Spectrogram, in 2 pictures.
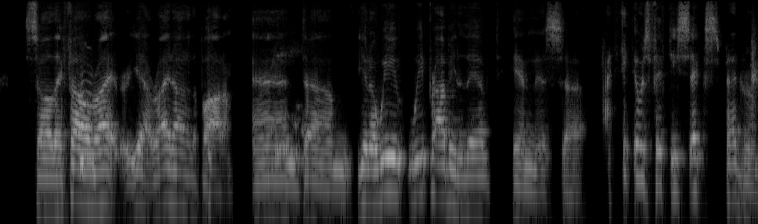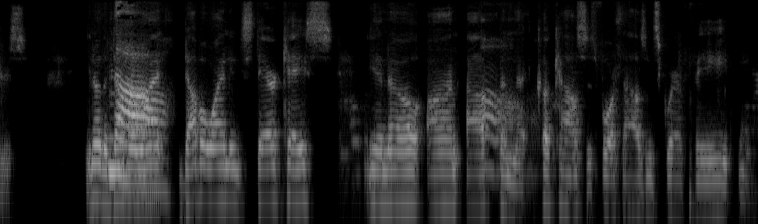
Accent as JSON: {"language": "English", "country": "Canada", "tie": "born there", "said": "I was born in Canada, and my father was he got into ranching, and it was a rather large ranch"}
